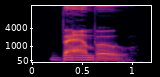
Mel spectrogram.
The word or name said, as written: bamboo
